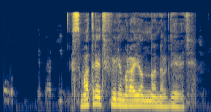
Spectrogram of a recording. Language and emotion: Russian, neutral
